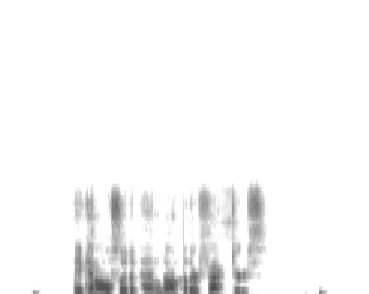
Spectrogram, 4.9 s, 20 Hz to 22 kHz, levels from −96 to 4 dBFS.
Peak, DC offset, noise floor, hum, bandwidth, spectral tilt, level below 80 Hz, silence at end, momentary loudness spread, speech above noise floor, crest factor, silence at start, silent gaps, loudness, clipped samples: -18 dBFS; under 0.1%; under -90 dBFS; none; 8.2 kHz; -2.5 dB/octave; -88 dBFS; 0.65 s; 13 LU; over 52 dB; 22 dB; 1 s; none; -39 LUFS; under 0.1%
